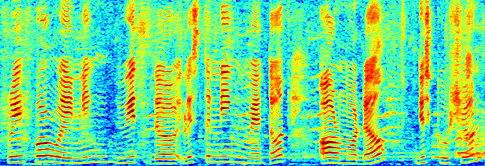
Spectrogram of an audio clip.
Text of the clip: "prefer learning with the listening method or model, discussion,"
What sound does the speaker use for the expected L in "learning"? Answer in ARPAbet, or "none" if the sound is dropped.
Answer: W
